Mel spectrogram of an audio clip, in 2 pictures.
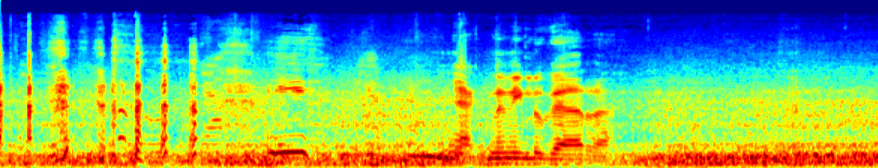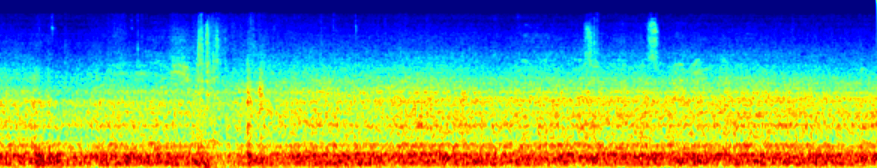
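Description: A car engine hums and tyres roar steadily on a highway, heard from inside the car.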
